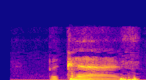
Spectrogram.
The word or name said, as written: because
